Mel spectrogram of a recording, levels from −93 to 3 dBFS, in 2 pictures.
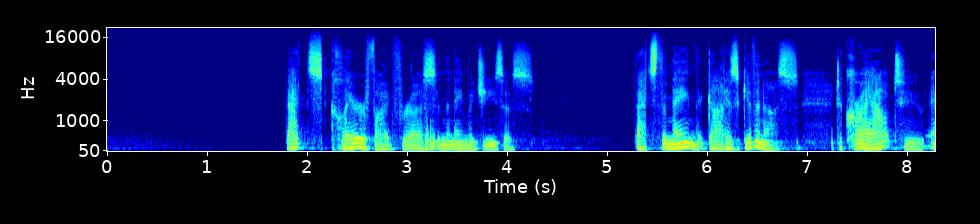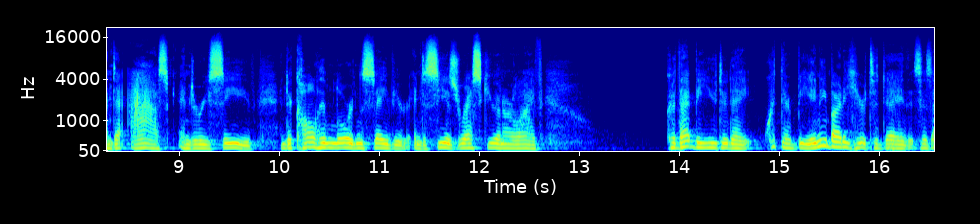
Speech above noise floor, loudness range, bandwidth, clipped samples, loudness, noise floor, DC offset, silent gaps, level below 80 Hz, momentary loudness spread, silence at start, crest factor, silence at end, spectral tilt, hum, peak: over 54 dB; 5 LU; 17.5 kHz; under 0.1%; -36 LUFS; under -90 dBFS; under 0.1%; none; -80 dBFS; 10 LU; 1.8 s; 18 dB; 0 s; -5 dB/octave; none; -18 dBFS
